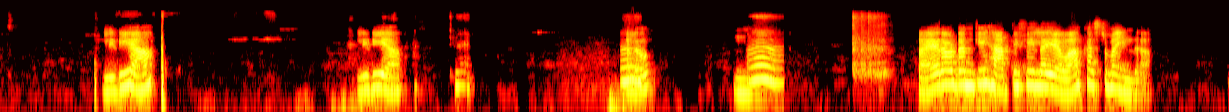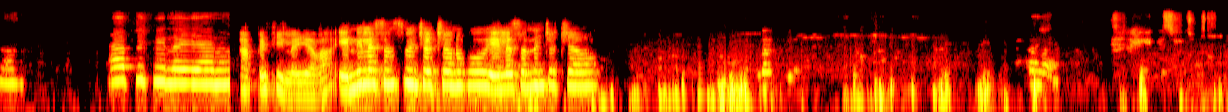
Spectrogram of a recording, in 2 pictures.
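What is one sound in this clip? A young girl talks cheerfully close to a phone microphone.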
